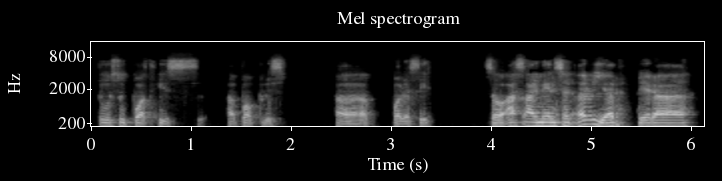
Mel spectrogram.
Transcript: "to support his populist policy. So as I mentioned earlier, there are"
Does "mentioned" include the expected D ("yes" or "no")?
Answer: no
